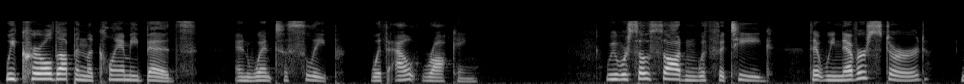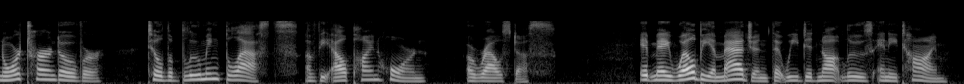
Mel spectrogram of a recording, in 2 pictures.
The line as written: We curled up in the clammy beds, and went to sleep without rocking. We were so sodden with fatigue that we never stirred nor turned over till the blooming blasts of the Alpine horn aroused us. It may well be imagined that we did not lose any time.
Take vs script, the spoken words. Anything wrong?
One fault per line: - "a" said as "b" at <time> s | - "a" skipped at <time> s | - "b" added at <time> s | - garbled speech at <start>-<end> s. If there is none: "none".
none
